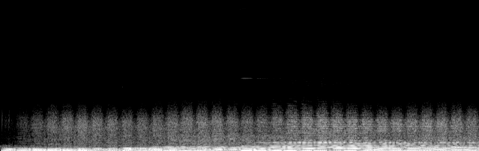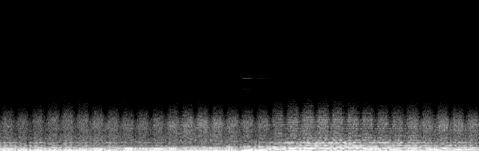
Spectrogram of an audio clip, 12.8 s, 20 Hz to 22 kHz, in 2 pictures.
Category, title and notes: Soundscapes > Synthetic / Artificial
Deep ambient song intro 150bpm
ambience, atmosphere, electro, electronic, loop, music, processed, synth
